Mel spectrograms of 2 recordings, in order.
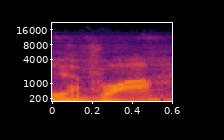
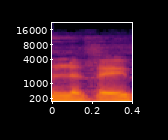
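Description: First: The ending sounds like 'voila'. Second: The ending does not sound like 'voila'. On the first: The speaker calls it right. "it's actually Lavoie, as in voila" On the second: The speaker calls it wrong. "I called her Lavoie"

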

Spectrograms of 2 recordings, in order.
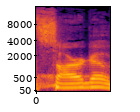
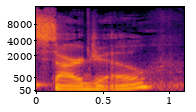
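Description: First: The middle consonant is a hard g sound. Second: The middle consonant is a soft j sound. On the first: "I've gone Sargo" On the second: "It could be Sarjo. Like Sargento"

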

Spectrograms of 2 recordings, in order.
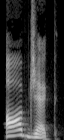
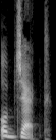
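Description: First: The stress is on the first syllable. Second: The stress is on the second syllable. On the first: It is a noun meaning a thing. "se ela for um substantivo, o stress fica na primeira sílaba" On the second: It is a verb meaning to disagree. "Se ela for um verbo, o stress fica na segunda sílaba"

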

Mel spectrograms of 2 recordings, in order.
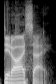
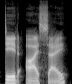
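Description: First: The words are said quickly and run together. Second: The words are said slowly and separately.

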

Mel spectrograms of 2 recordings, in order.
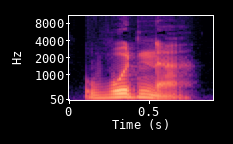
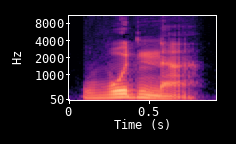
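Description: No difference in how they are said.

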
